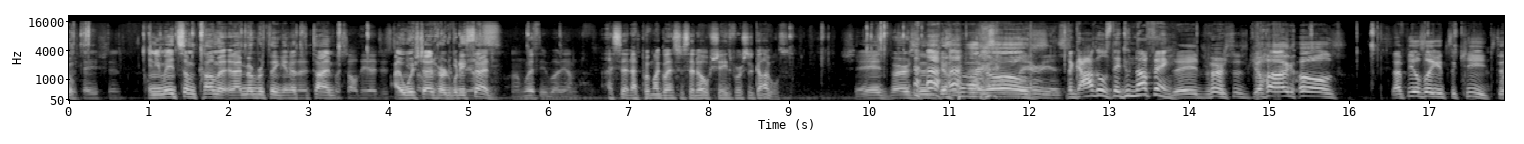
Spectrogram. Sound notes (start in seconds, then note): 10.5 laughs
